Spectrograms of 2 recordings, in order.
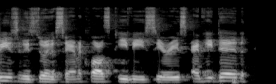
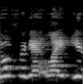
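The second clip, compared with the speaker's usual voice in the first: small, squeaky, tiny, very high little voice. Retelling a voice in the back of the mind: tiny voice. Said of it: "I heard this tiny voice go".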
